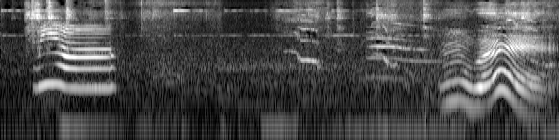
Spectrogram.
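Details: Cat meowing: a drawn-out, wavering meow near the start, a few faint short mews in the middle, then a louder rising-and-falling meow at the end, over a low steady hum.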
